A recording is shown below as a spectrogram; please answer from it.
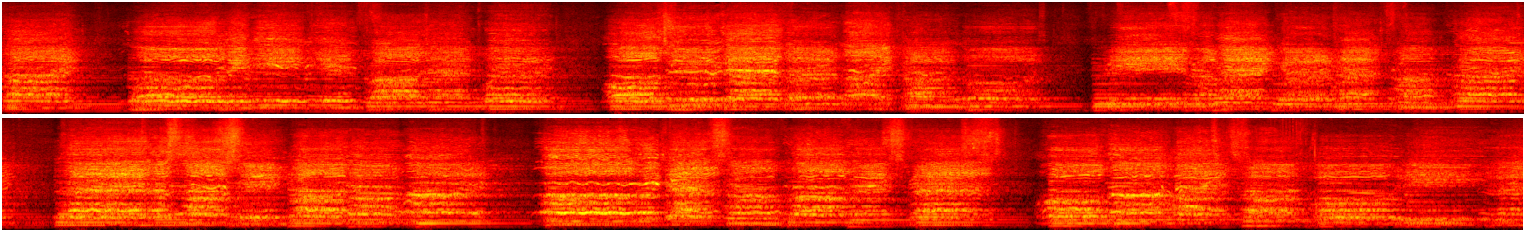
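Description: Church choir singing a hymn in sustained phrases of about five seconds each, with short breaks for breath between the lines.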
